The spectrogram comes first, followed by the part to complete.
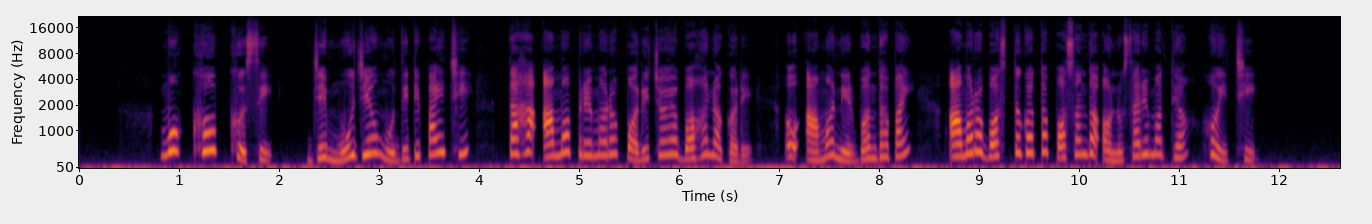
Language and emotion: Odia, happy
